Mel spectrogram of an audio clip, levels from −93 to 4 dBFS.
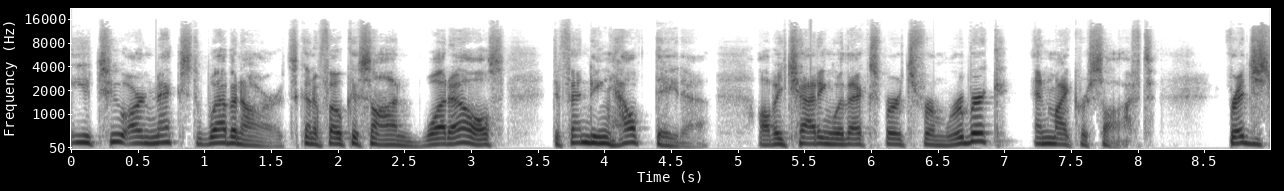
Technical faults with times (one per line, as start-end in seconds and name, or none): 0.63 dropped samples
5.54 dropped samples
6.47 dropped samples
